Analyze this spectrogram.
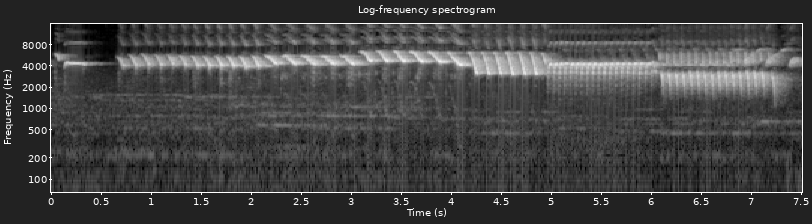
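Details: Belgian canary song intended to stimulate females for mating: a long series of fast high trills that step up and down in pitch, with repeated pulsed notes throughout.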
